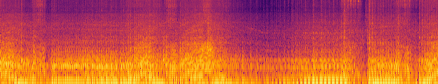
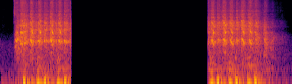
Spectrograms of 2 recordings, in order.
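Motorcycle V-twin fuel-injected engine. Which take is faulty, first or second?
second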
